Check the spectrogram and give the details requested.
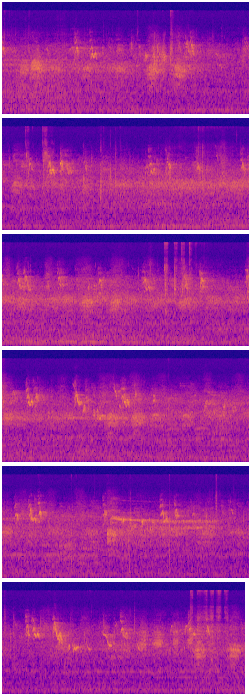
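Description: Birds chirping and calling: many short, high chirps scattered throughout, over a steady low background noise.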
